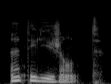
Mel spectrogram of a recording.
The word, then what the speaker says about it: atelier: this uh well actually you will pronounce the final d okay but you don't pronounce this uh here atelier okay so remember that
